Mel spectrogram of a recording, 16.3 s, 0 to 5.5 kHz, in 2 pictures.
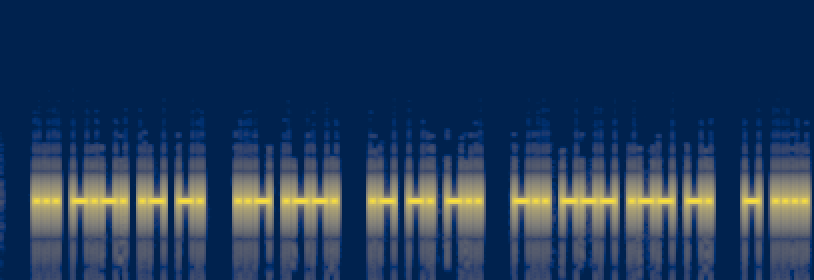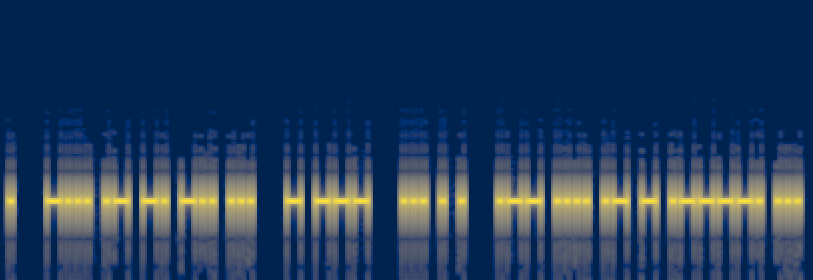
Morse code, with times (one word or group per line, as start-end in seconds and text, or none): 0.3-2.0 SCAN
2.4-3.4 UP
3.7-4.8 AND
5.1-7.1 DOWN
7.4-8.3 THE
8.6-10.7 BANDS
11.0-11.8 TO
12.1-12.8 SEE
13.1-16.1 WHAT'S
